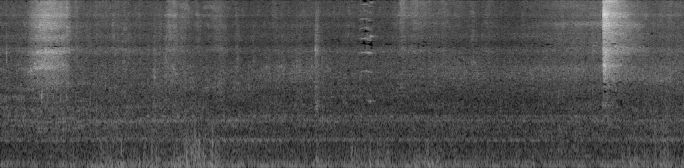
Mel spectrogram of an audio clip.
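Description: A heavy forklift's engine running under load as it moves a large boat, with a steady low rumble and a steady whine. Two short bursts of hiss come about half a second in and near the end.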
